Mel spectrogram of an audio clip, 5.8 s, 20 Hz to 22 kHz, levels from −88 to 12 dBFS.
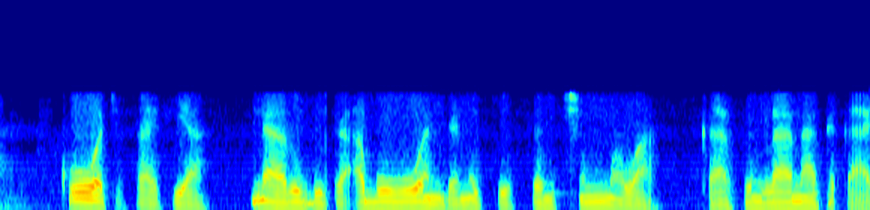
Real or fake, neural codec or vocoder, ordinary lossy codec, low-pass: real; none; none; 3.6 kHz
